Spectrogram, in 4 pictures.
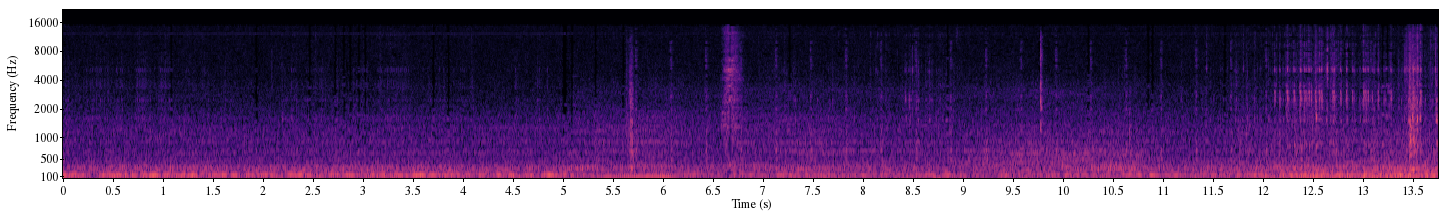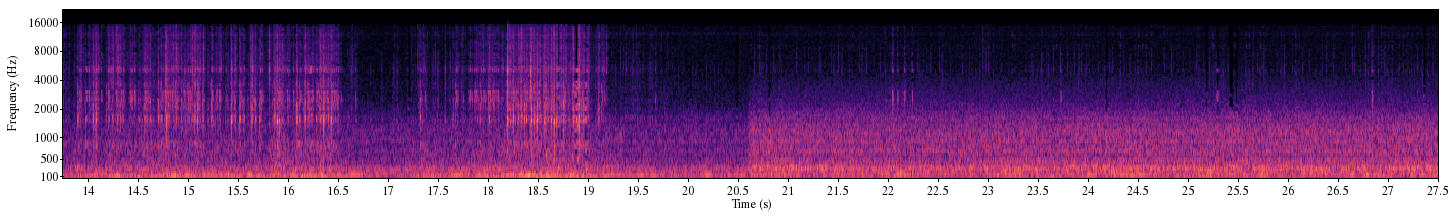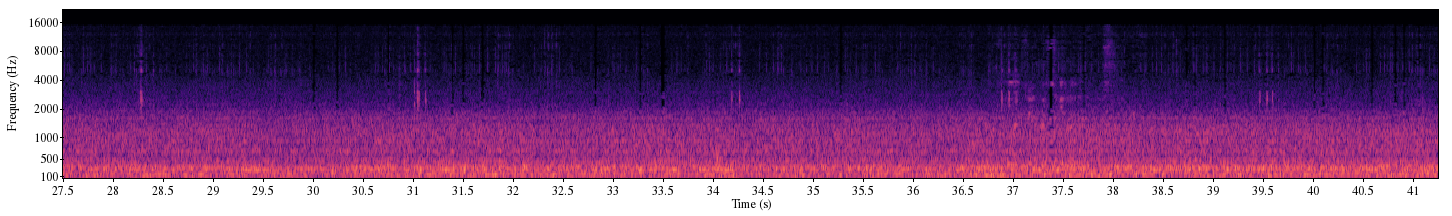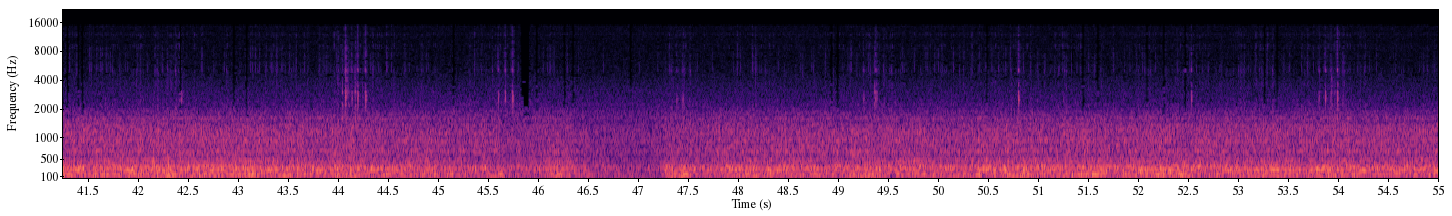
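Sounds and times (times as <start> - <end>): road and tyre noise in car: 0.0 - 55.0.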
